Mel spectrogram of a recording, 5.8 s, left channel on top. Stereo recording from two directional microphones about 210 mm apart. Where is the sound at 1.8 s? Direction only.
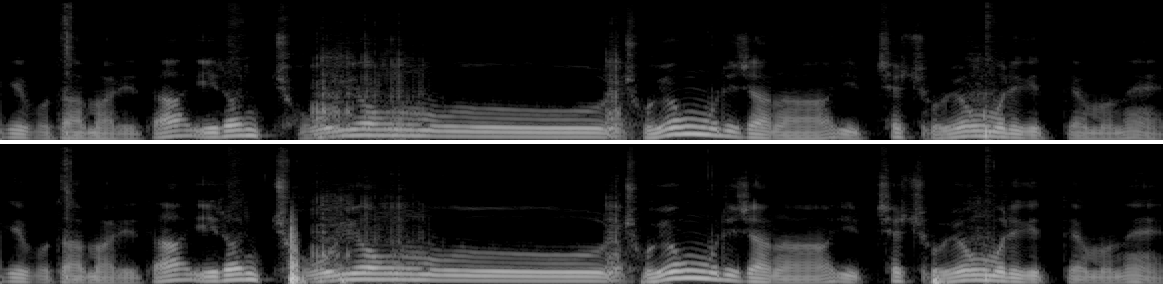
10° right (ahead or behind).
